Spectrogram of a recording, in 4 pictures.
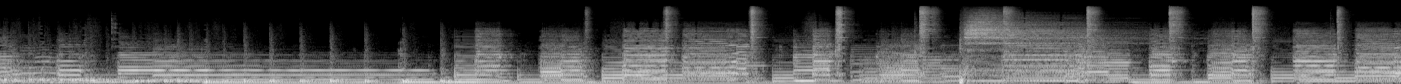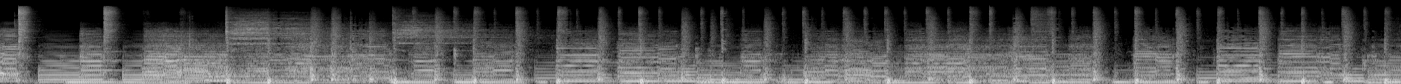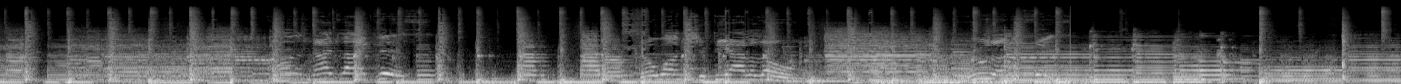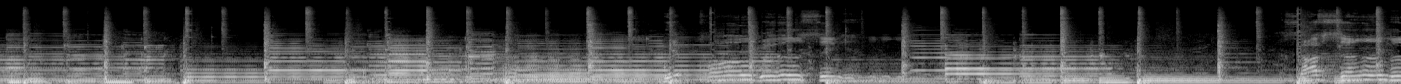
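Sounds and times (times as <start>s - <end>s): drum kit beat: 0.0s - 56.0s
electric guitars: 0.0s - 56.0s.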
